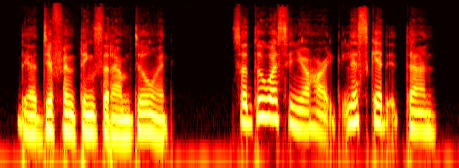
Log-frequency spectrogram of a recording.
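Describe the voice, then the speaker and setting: A woman's voice comes through dry and close with no echo, on a very clean recording with a silent background. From Panama. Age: 60s. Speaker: podcast host. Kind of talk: motivational talk. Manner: animated.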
